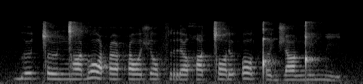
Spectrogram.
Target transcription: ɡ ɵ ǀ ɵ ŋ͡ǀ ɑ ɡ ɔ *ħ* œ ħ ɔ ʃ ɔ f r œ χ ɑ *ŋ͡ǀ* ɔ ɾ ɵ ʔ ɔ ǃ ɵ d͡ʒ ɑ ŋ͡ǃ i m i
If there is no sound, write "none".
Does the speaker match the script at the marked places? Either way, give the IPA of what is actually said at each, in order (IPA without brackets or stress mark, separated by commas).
ħ, ǀ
